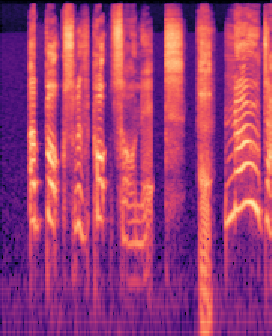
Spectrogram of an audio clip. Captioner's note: snorts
